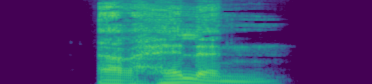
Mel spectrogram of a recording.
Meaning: to illuminate, to brighten
- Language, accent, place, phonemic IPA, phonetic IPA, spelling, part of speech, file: German, Germany, Berlin, /ʔɛɐ̯ˈhɛlən/, [ʔɛɐ̯ˈhɛln̩], erhellen, verb, De-erhellen.ogg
